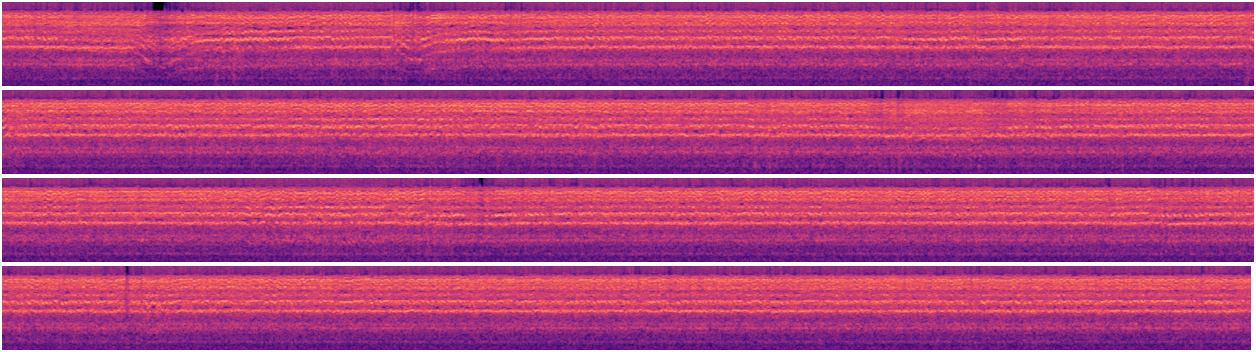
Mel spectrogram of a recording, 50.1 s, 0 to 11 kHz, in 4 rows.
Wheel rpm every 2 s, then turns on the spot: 190, 190, 200, 230, 230, 230, 230, 240, 220, 230, 230, 220, 230, 230, 220, 230, 240, 240, 230, 230, 230, 230, 240, 230, 230.
none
